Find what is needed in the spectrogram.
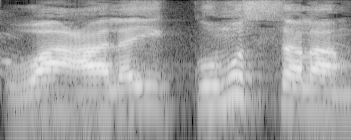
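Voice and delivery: ওয়া আলাইকুমুস সালাম slowly, long vowels held; clear, correct pronunciation. Shown as a demonstration. Teacher leads the class in answering salam, slow clear pronunciation. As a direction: lead a chorus in ওয়া আলাইকুমুস সালাম, drawn out. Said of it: "স্পষ্ট শুদ্ধ উচ্চারণে".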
